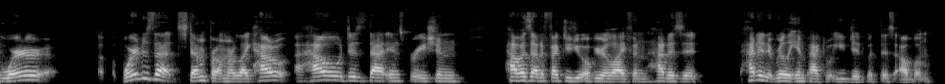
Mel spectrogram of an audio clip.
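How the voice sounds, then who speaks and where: A male interviewer with a fairly high voice speaks informally to his guest. His delivery is conversational and enthusiastic, in the style of a casual podcast chat.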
